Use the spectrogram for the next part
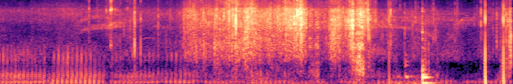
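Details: Black stray cat purring loudly while being stroked, a low rumbling purr that fades midway under rustling and brushing noise, with a few sharp clicks near the end.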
